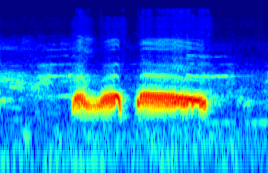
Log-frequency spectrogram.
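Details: Single thúc gù phrase from a spotted dove used to lure birds into a trap: a short, dipping low coo and then a longer, steady, husky coo.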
